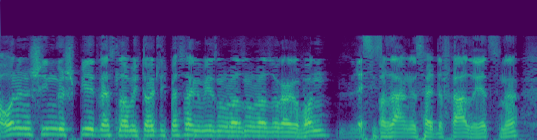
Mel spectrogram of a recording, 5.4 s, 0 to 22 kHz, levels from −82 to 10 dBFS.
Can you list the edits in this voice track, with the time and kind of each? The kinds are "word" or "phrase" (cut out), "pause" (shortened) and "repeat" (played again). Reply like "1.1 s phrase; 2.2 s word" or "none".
2.4 s repeat; 3.8 s word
